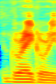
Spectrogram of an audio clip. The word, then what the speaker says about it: Grzegorz: I should point out I'm using the the Western pronunciation of of your first name so to my polish viewers I apologize but I triy I tried for like 10 minutes for your polish viewers my name is Gregor I I said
